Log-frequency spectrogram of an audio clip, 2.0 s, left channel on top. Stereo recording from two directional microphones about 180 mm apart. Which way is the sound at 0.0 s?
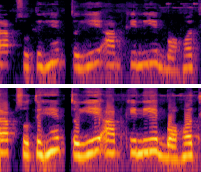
40° right (ahead or behind).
